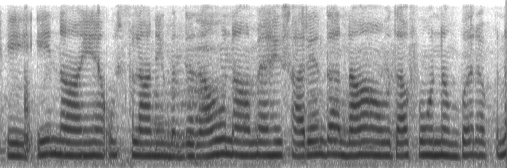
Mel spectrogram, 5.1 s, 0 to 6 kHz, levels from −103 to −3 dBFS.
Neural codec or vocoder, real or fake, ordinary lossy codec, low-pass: vocoder, 22.05 kHz, 80 mel bands, WaveNeXt; fake; none; 5.4 kHz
